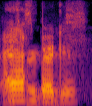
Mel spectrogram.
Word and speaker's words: Asperger's: asperger's chargers asperger or asperger's you're saying asperger's especially asperger's sorry is it jurors wait like gerbils i don't know gerber baby food okay let me let me it's aspergers it's a hard g it's it's asperger's yeah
